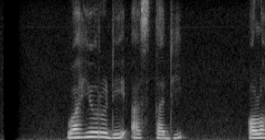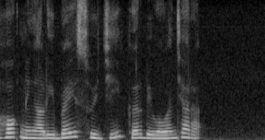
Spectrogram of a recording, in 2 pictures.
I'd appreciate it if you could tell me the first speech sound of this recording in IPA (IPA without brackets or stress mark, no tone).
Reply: w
